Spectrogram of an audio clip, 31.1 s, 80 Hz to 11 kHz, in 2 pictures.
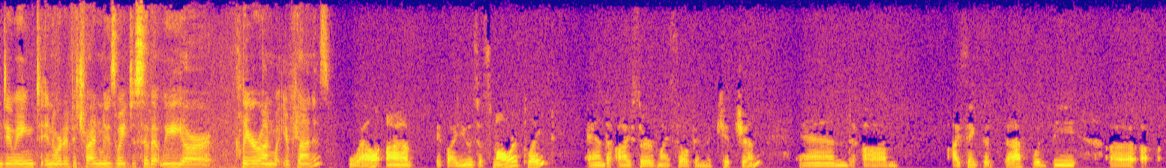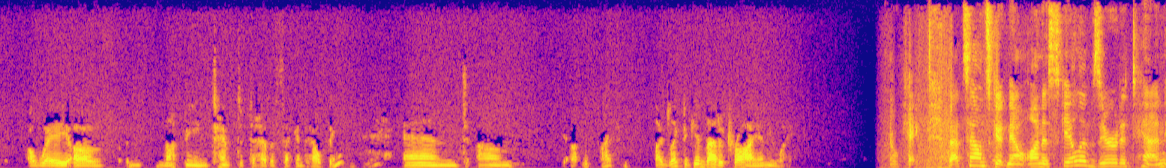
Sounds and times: Conversation: 0.0s - 26.4s, 27.4s - 31.1s.

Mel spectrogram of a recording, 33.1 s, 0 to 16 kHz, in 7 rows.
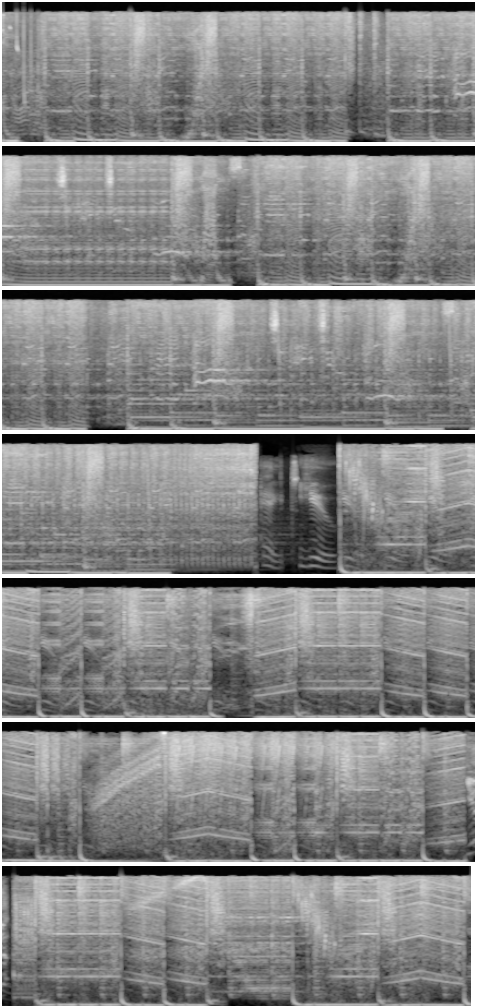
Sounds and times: Dubstep: 0.0s - 16.8s, 17.6s - 29.2s.

